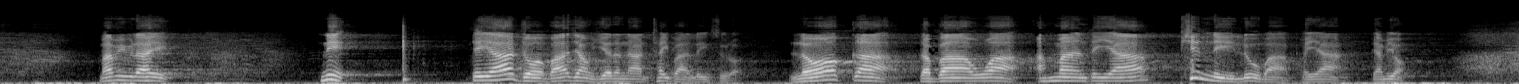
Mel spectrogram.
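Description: A man speaks calmly and with animation into a microphone.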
